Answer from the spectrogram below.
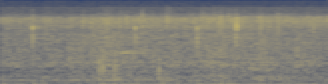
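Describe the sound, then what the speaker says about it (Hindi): Monsoon rain falls as a steady, dense hiss of drops, even and continuous throughout at moderate volume, with no voices. "लो भाई, बारिश आ गई मानसून की वजह से।"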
